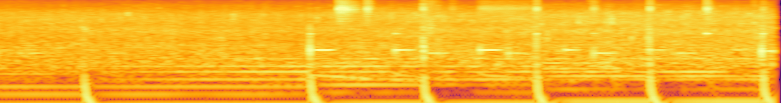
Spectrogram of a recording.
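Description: A mountain trout stream flows steadily with a broad rushing wash, broken by several sharp plopping drips and splashes close by.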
